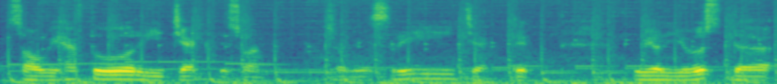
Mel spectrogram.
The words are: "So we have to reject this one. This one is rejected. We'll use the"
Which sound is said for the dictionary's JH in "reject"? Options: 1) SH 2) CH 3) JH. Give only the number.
3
